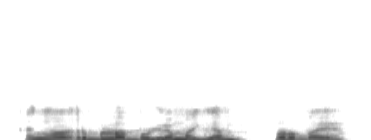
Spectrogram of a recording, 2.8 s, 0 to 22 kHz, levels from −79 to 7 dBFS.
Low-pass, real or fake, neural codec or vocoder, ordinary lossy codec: 5.4 kHz; fake; codec, 16 kHz, 2 kbps, X-Codec, HuBERT features, trained on general audio; AAC, 32 kbps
